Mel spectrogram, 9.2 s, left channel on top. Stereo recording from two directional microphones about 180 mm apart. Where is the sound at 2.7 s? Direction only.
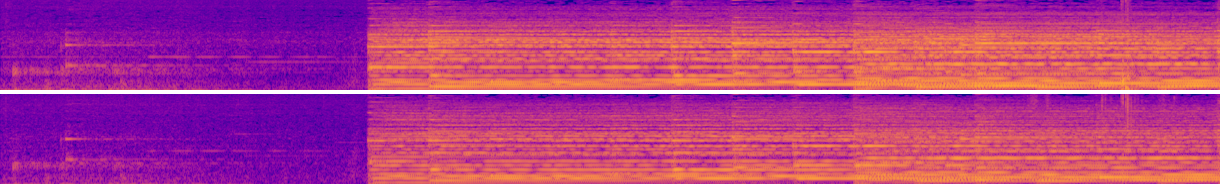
35° right (ahead or behind).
